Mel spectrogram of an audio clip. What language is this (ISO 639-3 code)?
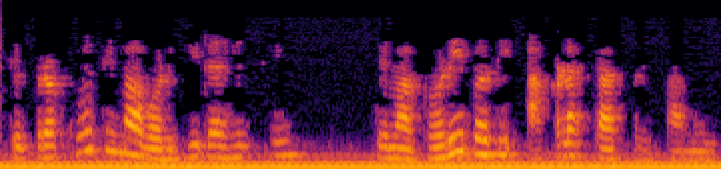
guj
